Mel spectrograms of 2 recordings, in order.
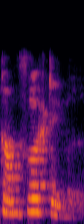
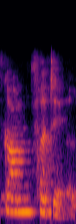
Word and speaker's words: comfortable: of particular words like most of the people they say comfortable it is not comfortable no table is there it is comfort aable it's comfortable so this shading technique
